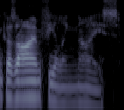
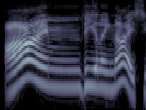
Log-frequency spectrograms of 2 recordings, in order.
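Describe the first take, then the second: First: Soft, low and slow; low mumble. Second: Very slow, louder and higher; drawn out. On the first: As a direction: mutter it under your breath. First take low and soft. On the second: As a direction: stretch every word smugly. Repeated slowly and louder. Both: Pretend.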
